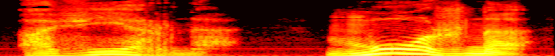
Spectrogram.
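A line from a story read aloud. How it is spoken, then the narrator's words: Breathless excited exclamation. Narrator (Russian): захлебываясь, воскликнул он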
